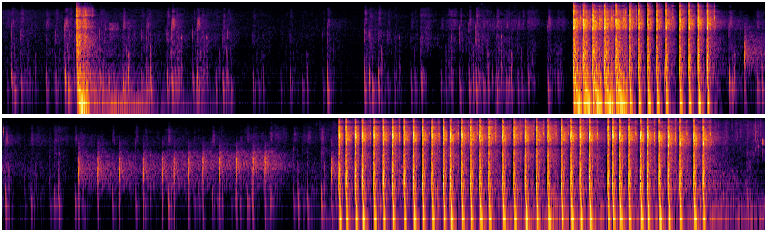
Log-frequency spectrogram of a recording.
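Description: Loud bursts of rapid automatic gunfire ring out in a team shooter video game, with scattered single shots and thuds between them and two long, sustained volleys.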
